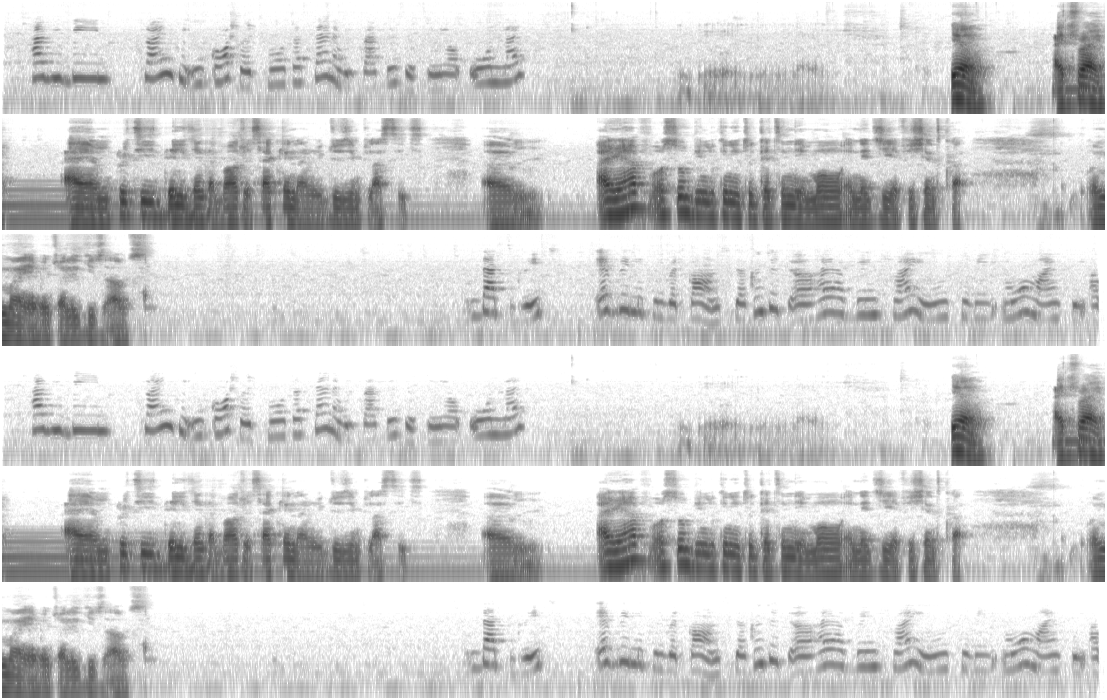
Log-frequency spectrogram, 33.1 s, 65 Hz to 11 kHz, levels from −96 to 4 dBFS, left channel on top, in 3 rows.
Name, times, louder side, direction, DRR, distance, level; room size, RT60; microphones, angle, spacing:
voice 1, 0.3-1.1 1.4-5.2 26.7-27.5 28.0-33.0, left 2 dB, 60° left, 5.0 m, -46 dB
voice 2, 9.5-9.9 10.5-11.1 11.6-15.2 15.5-16.4 17.0-21.5 21.9-23.5, left 3 dB, 30° left, 0.4 m, -29 dB
sound 1, 10.6-18.4, right 1 dB, 25° right, 1.5 m, -48 dB
head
